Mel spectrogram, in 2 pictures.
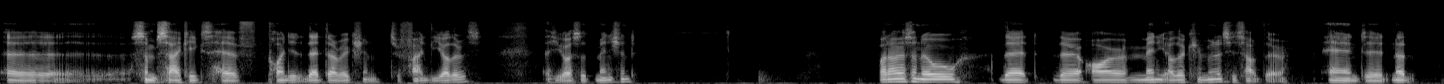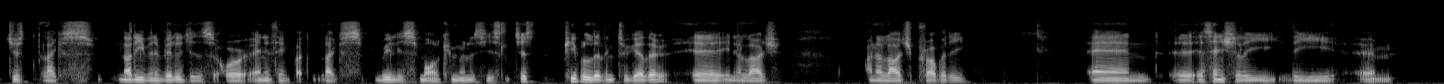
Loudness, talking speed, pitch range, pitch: -24 LUFS, 125 wpm, 95-105 Hz, 100 Hz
